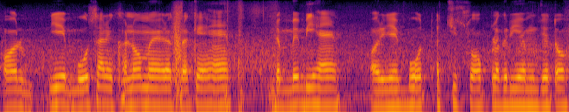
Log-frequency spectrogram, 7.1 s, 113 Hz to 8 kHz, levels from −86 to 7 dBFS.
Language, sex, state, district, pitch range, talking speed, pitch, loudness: Hindi, male, Rajasthan, Bikaner, 135-145 Hz, 195 wpm, 140 Hz, -16 LUFS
